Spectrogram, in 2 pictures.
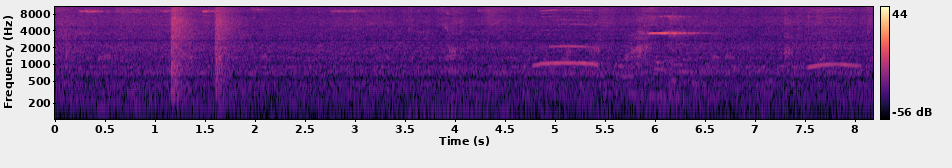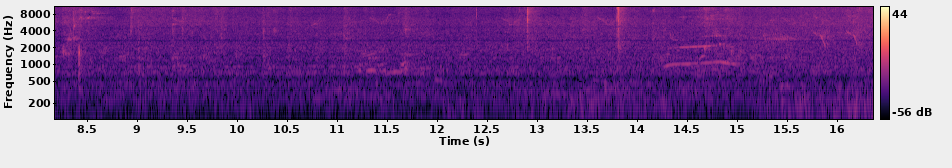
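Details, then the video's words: Orphan monkey Martin crying out for Malida with brief, high, bent whimpers, one rising then falling, repeated at irregular gaps, set against continuous low rumbling noise and occasional sharp clicks. "Little Monkey Orphan Martin Sobbing To Call Malida"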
